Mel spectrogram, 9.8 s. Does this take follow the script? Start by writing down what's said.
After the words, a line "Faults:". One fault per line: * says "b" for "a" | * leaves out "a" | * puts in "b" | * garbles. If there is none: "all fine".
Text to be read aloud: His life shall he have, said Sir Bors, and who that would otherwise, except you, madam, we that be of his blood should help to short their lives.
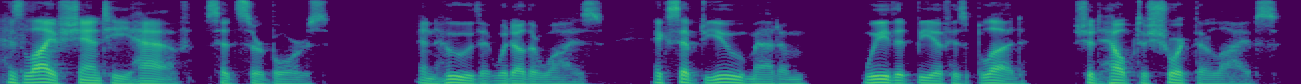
His life shan't he have, said Sir Bors, and who that would otherwise, except you, madam, we that be of his blood should help to short their lives.
Faults:
* says "shan't" for "shall"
